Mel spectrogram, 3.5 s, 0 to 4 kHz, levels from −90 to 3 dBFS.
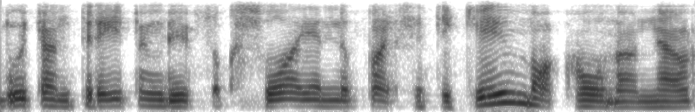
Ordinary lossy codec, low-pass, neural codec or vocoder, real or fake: Opus, 64 kbps; 3.6 kHz; codec, 24 kHz, 1 kbps, SNAC; fake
